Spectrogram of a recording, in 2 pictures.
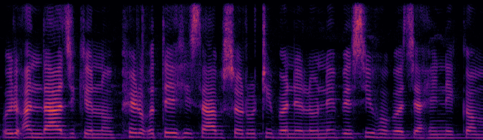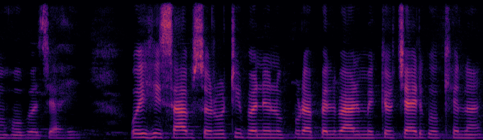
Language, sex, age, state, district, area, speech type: Maithili, female, 45-60, Bihar, Muzaffarpur, urban, spontaneous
